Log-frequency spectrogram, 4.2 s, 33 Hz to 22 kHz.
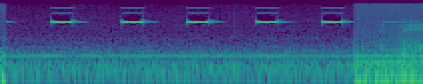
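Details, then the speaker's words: Home blood pressure demonstration with an automatic digital arm-cuff monitor: five evenly spaced high beeps, about 90 a minute, as it registers the pulse while the cuff deflates; monitor pulse beeps. "you hear the beeping noise that's also taking my pulse you see what your heart rate is"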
